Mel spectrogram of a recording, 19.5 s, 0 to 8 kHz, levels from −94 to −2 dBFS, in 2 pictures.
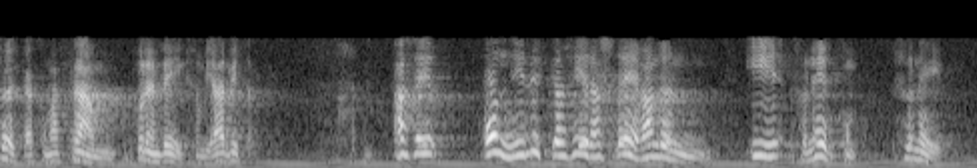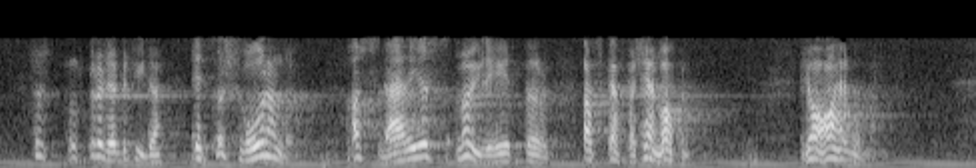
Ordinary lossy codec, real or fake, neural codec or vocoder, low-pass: AAC, 16 kbps; real; none; 7.2 kHz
